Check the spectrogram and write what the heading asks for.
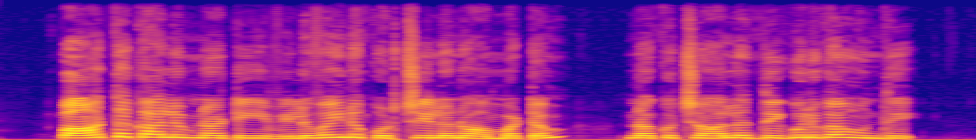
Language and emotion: Telugu, fearful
